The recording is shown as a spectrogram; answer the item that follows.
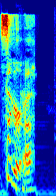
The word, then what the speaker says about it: Segura: And on this author spotlight, I am welcoming author Sigura. Did I pronounce that right? Yes. Sigura. Sigura.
